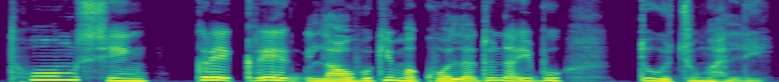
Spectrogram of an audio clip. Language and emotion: Manipuri, fearful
